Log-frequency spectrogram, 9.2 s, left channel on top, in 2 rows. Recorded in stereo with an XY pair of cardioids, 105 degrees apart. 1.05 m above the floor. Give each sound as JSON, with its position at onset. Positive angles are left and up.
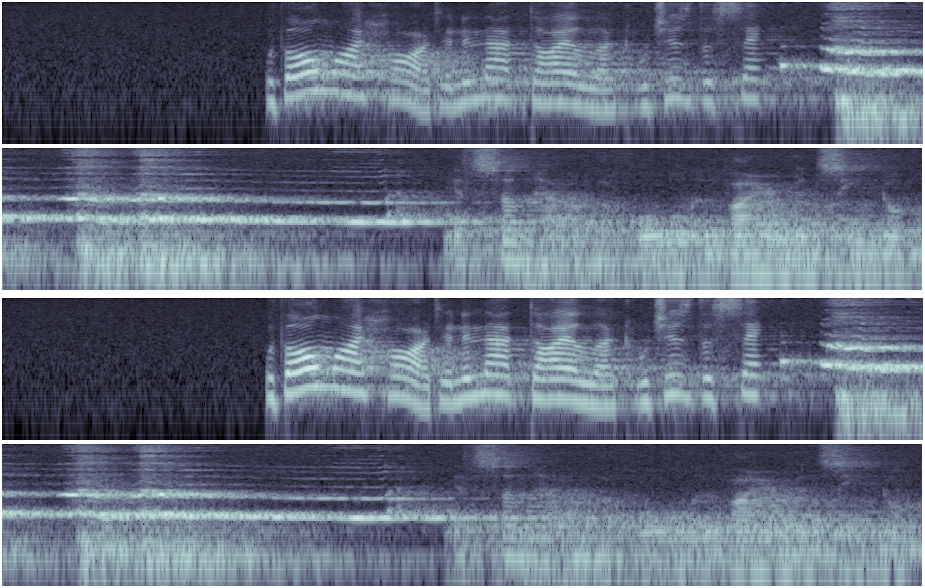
{"t": 1.3, "sound": "a woman speaking", "azimuth_deg": -40, "distance_m": 0.6}
{"t": 3.9, "sound": "crying", "azimuth_deg": 15, "distance_m": 4.0}
{"t": 6.8, "sound": "a man speaking", "azimuth_deg": 50, "distance_m": 2.5}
